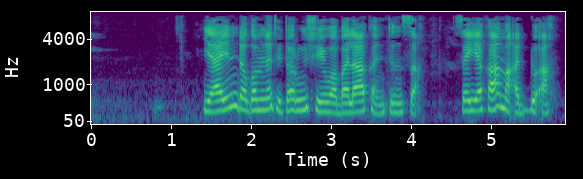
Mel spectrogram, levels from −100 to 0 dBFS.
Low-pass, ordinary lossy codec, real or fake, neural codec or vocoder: 7.2 kHz; MP3, 48 kbps; real; none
